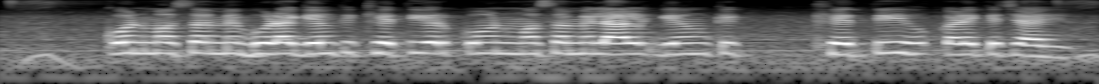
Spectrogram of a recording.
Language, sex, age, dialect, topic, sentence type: Magahi, male, 25-30, Western, agriculture, question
